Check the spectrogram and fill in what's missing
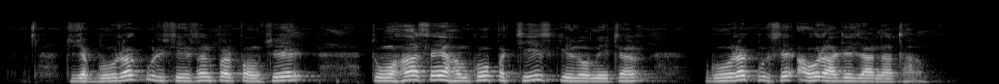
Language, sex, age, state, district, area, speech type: Hindi, male, 60+, Uttar Pradesh, Jaunpur, rural, spontaneous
